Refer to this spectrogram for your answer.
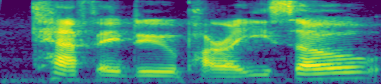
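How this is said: It is said with an American accent.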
